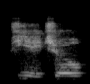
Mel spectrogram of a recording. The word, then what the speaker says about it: pho: they call it slow p-h-o rhymes with the number four okay but they call it pho yeah okay okay chicken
